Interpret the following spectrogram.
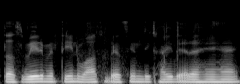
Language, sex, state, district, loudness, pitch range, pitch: Hindi, male, Jharkhand, Garhwa, -16 LUFS, 115-125 Hz, 120 Hz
